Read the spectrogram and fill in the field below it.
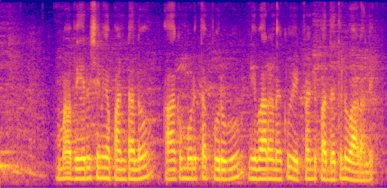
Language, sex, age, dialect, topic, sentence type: Telugu, male, 18-24, Telangana, agriculture, question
